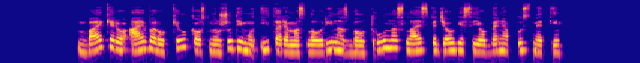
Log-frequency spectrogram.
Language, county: Lithuanian, Marijampolė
